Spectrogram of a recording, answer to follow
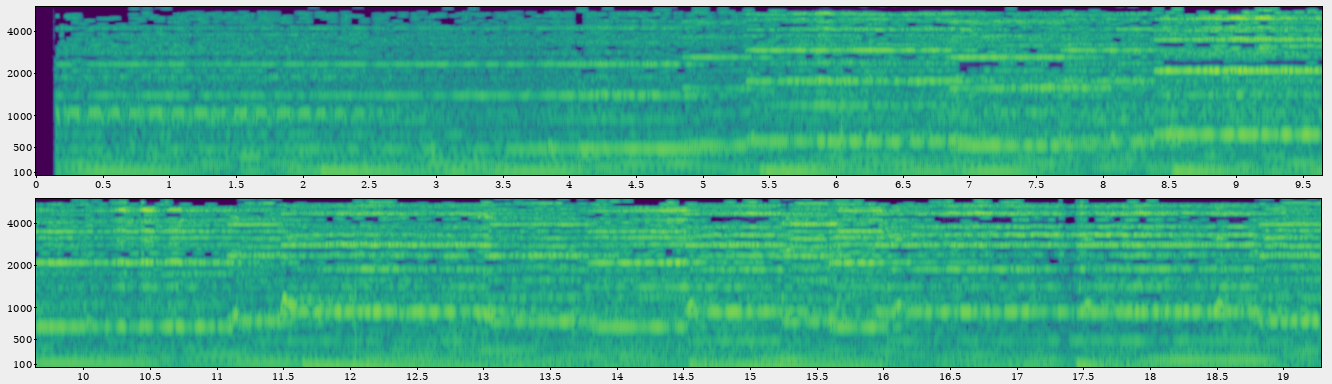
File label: namo flute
